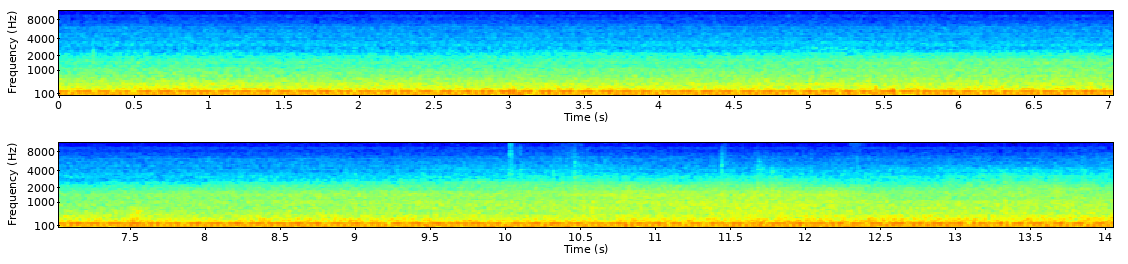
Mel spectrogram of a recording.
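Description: Road traffic under a steady low hum, with the tyre and engine noise of a passing vehicle swelling and fading in the last few seconds.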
